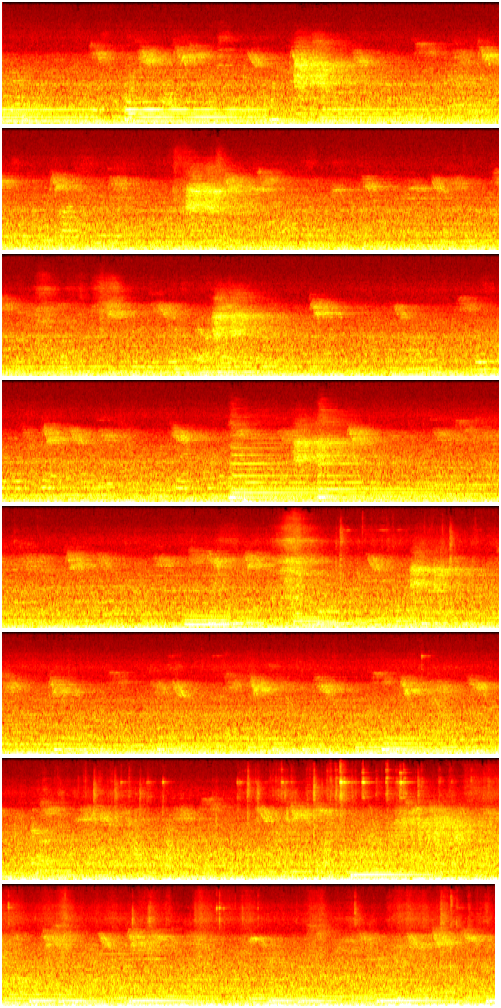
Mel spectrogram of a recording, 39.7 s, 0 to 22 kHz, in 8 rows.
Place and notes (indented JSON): {
  "title": "Berlin Bürknerstr., backyard window - summer afternoon, dog, musician",
  "date": "2013-07-09 16:30:00",
  "description": "a musician is practising, neighbor's dog is strolling around, summer afternoon ambience\n(SD702, Audio Technica BP4025)",
  "latitude": "52.49",
  "longitude": "13.42",
  "altitude": "45",
  "timezone": "Europe/Berlin"
}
